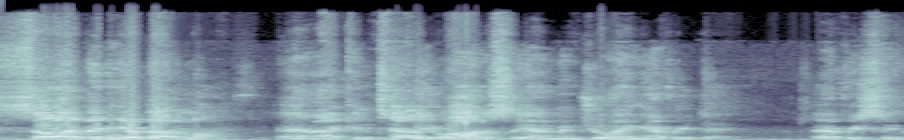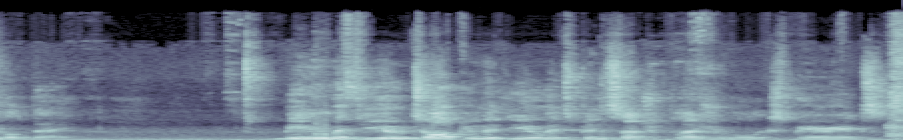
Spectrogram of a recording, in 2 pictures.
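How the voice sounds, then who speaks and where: Amid audible room echo and noticeable background noise, a man talks very fast at a fairly high pitch with lively intonation. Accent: New York. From Brooklyn, New York. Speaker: campus safety director. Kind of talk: town hall presentation.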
